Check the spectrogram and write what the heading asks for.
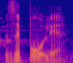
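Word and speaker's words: zeppole: Зеполе как итальянцы говорят, рикотта, зе поле, вот, зе поле, наверное, с сыром рикотта.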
